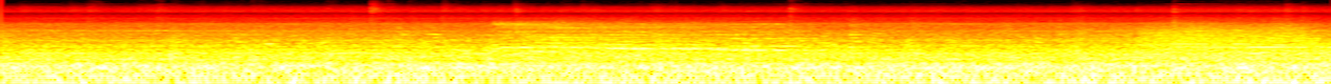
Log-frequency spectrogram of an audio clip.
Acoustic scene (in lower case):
subway train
